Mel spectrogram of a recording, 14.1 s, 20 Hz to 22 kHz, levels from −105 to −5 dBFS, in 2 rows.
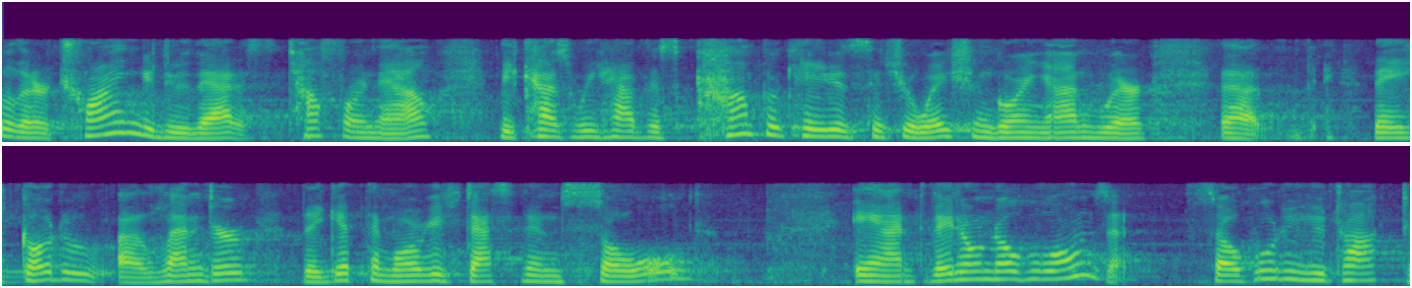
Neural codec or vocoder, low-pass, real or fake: vocoder, 22.05 kHz, 80 mel bands, HiFi-GAN; 7.2 kHz; fake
